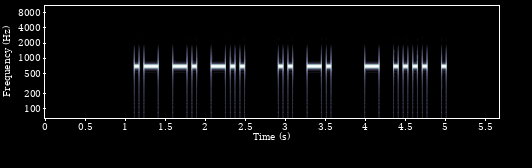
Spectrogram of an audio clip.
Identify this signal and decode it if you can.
Morse code, heard as a keyed tone, about 20 wpm, 700 Hz. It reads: AND IN THE
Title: Sets of 3 Words 20wpm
